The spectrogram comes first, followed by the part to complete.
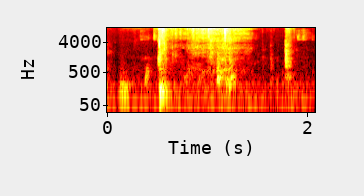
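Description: Scattered handling noises from a wet cloth and a plastic bag as a caught fish is put away: soft crunching and squishing with short clicks, one sharper click a little past a second in.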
